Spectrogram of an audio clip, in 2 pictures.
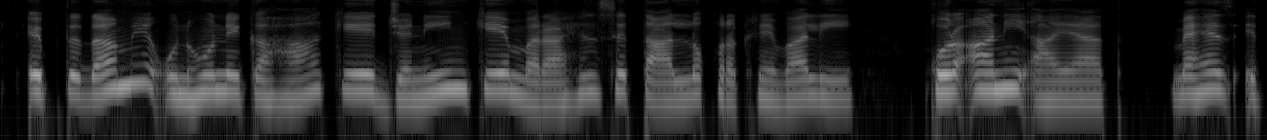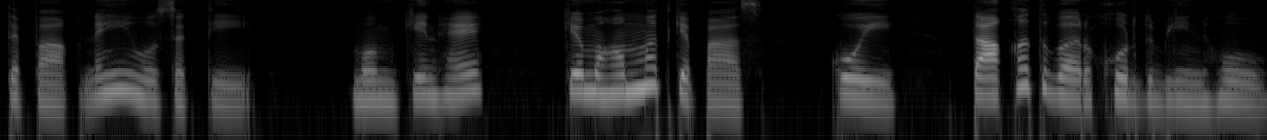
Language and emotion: Urdu, neutral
